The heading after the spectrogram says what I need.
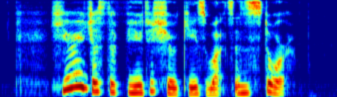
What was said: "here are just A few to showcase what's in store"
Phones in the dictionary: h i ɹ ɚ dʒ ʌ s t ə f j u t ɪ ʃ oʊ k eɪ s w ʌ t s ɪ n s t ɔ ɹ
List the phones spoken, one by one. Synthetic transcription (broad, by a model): h i ɹ ɚ dʒ ʌ s t ə f j u t ɪ ʃ oʊ k eɪ s w ʌ t s ɪ n s t ɔ ɹ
